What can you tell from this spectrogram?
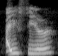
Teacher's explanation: Asir is pronounced ice ear with stress on the first syllable.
